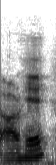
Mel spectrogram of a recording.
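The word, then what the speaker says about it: ἀρχή: Ya la palabra clave es la palabra arche, que es escrita o se pronuncia arge, y ya dimos el significado.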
